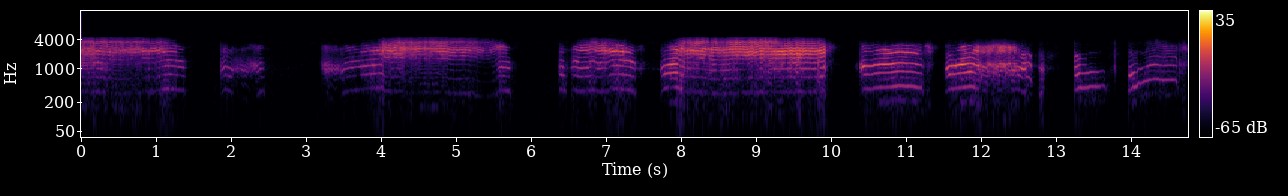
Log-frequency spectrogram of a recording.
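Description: An infant cries in repeated wavering wails with short pauses between them, a typical baby cry.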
